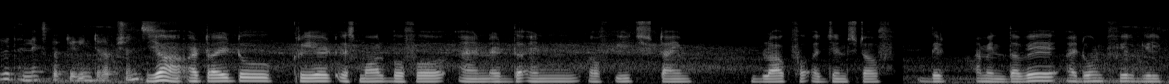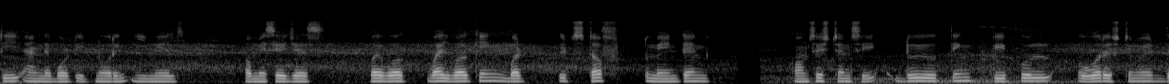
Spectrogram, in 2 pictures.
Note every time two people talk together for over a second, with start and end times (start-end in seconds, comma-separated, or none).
none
